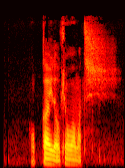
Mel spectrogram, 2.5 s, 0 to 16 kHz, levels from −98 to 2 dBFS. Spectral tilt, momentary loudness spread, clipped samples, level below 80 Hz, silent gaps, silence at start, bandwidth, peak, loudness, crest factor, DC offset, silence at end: -4 dB/octave; 17 LU; under 0.1%; -66 dBFS; none; 0.65 s; 11.5 kHz; -10 dBFS; -29 LUFS; 22 dB; under 0.1%; 0.2 s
